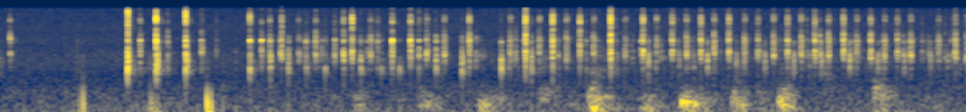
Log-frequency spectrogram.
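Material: Plastic.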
